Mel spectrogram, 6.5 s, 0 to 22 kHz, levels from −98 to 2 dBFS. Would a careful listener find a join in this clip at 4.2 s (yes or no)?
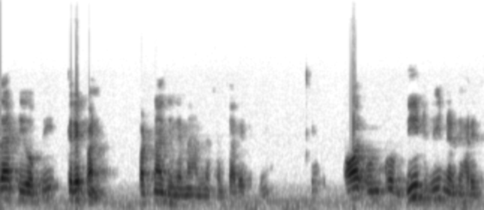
yes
